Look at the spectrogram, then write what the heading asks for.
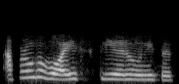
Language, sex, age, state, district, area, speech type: Odia, female, 30-45, Odisha, Sundergarh, urban, conversation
